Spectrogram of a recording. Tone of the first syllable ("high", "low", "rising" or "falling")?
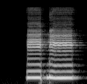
high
